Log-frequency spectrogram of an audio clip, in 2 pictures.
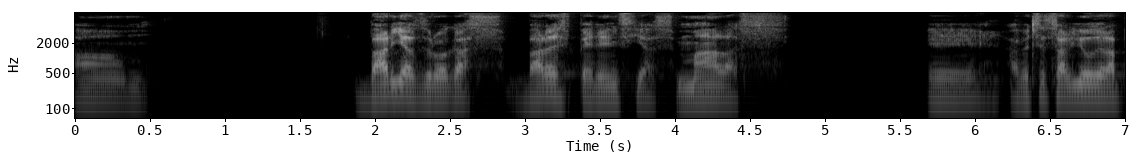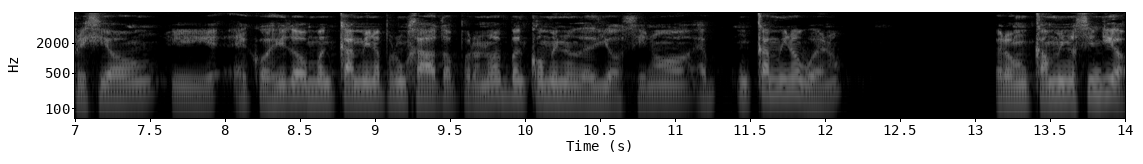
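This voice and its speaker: A man speaks at a fairly slow pace with long, frequent pauses. His pitch is fairly high and his intonation fairly even. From New York. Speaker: former addict giving testimony. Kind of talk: testimony. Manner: halting, many fillers and restarts.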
